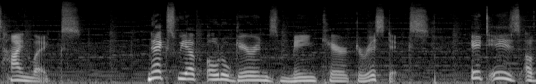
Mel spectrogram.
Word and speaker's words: Odogaron: guide for odog Garin odogaron odogaron there's like multiple way to pronunciate it I say Odo Garin just because that's how most of my friends say it and this contains all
